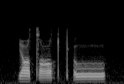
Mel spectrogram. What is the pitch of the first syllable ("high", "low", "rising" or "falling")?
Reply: falling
